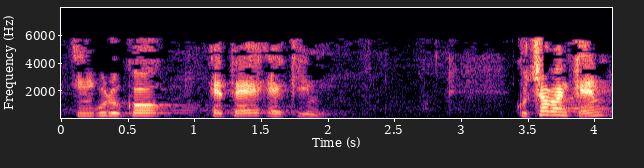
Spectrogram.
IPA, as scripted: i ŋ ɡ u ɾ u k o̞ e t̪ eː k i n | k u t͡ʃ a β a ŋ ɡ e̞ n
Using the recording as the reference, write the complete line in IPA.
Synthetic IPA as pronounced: i ŋ ɡ u ɾ u k o̞ e t̪ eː k i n | k u t͡ʃ a β a ŋ k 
